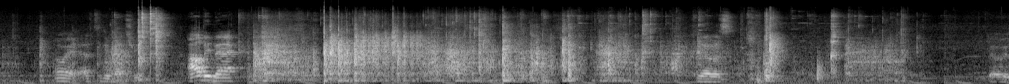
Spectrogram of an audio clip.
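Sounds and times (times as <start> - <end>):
wire lights clinking and rattling: 0.1 - 9.3.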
